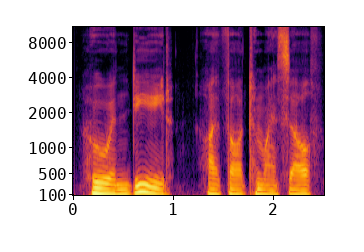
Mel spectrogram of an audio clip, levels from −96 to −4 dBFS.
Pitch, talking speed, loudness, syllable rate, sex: 100 Hz, 145 wpm, -16 LUFS, 3.8 syllables/s, male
